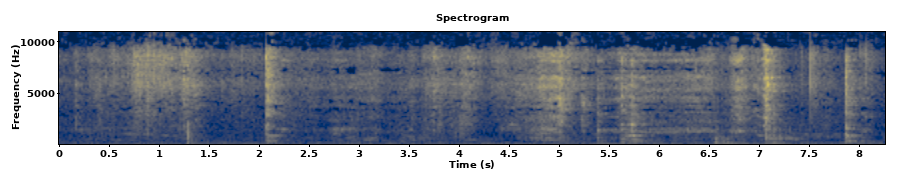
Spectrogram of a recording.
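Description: Steel flat spatula scraping and tapping against an iron dosa tawa as it is worked under the edges of a cooking dosa to loosen it for flipping. The scrapes and clicks come irregularly, with a dull knock about six and a half seconds in, over a light sizzle of ghee on the hot pan.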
